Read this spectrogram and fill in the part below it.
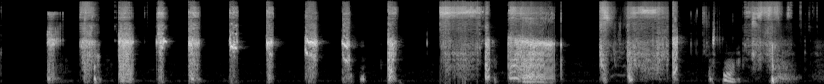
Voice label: voice message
